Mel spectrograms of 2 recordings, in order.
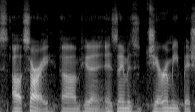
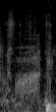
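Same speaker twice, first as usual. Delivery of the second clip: muttered curse; 9 dB quieter than usual. Acted. NPC swears under breath.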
